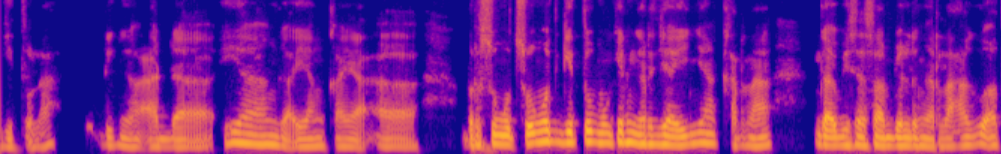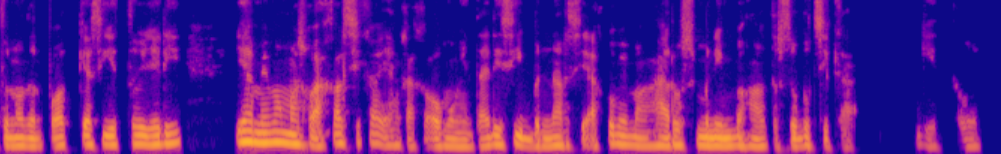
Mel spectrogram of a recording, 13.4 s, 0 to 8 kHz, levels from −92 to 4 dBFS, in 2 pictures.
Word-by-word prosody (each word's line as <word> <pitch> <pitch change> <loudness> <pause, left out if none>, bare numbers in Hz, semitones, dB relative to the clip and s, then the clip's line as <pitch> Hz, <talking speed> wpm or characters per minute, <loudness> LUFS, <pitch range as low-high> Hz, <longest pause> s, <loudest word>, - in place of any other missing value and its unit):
gitu 100 -1 -7
lah. 130 +4 -9 0.2
Lebih 115 - -7
enggak 100 - -4
ada 95 -1 -1 0.2
iya 140 -2 +1
enggak 115 -8 0
yang 105 +1 -2
kayak, 100 -2 -5
eee, - - -5 0.3
bersungut-sungut 140 +5 +5
gitu 155 0 +5
mungkin 150 +1 +5
ngerjainnya, 135 +1 +3
karena 115 -1 -2 0.3
enggak 115 -3 +6
bisa 115 +1 +2
sambil 110 0 +3
dengar 105 -2 +1
lagu 110 +5 -1
atau 115 -1 0
nonton 110 -2 -1
podcast, 120 +3 -3
gitu. 125 +1 -2
Jadi, 130 +3 +1 0.4
ya 165 0 +3
memang 155 +1 +3
masuk 120 -6 0
akal 140 +8 -4
sih 145 +1 -6
Kak, 145 - -6
yang 115 - -8
Kakak 100 +1 -10
omongin 100 -2 -4
tadi 105 +4 -4
sih 125 - -2
benar 105 +3 -3
sih. - - -8
Aku 140 - -6
memang 110 -4 -3
harus 115 0 -2
menimbang 110 -1 +1
hal 105 - -8
tersebut 105 +2 -5
sih - - -9
Kak, - - -16 0.4
gitu. 95 +1 -18
115 Hz, 210 wpm, -22 LUFS, 105-135 Hz, 0.4 s, enggak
